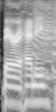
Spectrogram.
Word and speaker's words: Baraheni: Baraheni. Did I say that right, Baraheni? – Yeah, you did.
